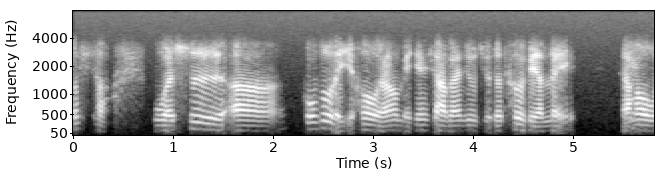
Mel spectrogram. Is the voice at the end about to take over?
No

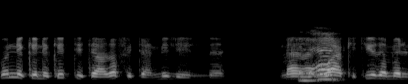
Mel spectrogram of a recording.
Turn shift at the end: No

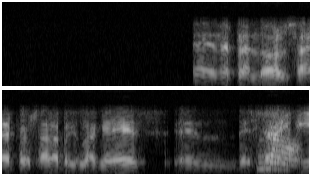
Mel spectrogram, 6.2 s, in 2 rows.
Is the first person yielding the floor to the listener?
No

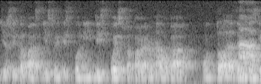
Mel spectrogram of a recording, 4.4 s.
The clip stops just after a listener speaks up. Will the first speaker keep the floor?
No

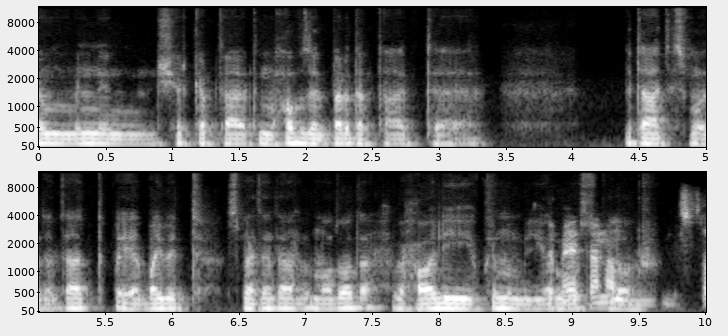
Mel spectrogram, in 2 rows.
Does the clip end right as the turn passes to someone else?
Yes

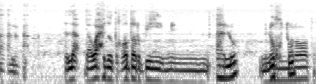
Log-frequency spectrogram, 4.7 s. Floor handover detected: No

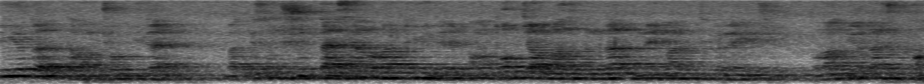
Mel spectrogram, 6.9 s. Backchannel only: Yes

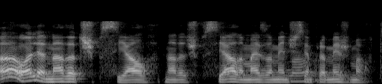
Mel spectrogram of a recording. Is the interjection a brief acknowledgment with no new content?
Yes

